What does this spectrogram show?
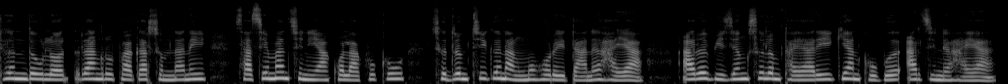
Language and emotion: Bodo, neutral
